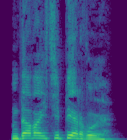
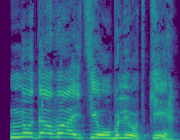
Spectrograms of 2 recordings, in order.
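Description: First: Said in the usual way. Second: High, loud furious yell. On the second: A narrator's reading. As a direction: yell a challenge at them. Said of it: "заорала она".

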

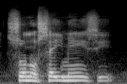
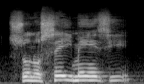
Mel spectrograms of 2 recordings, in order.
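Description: Both takes have the same delivery.

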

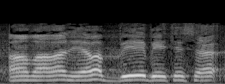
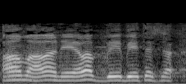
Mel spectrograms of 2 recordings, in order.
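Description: No difference in how they are said.

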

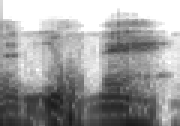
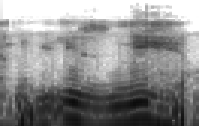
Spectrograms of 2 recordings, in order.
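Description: First: بإذنه ending in a slack "neh". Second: بإذنه ending in a pure "nih"; Arabic kasra. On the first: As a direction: let the nun's i in بإذنه slide to e. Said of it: "وليس بإذنه". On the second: Teacher repeats it correctly, Arabic kasra. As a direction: give بإذنه a true i on the nun. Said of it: "كسرا عربيا لا أعجميا". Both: Shown as a demonstration.

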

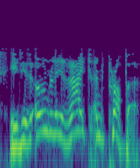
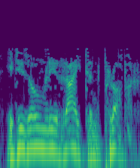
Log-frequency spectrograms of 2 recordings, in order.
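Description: First: High, insistent retort; pointed echo. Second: Said in the usual way. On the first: A narrator's reading. Young king echoes the priest's own words, pointedly high. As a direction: throw it back in a raised voice.

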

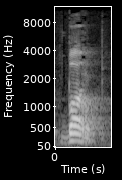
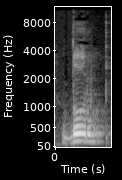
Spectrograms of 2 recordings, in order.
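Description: First: ضرب said darb, with an a; correct vowelling. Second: First ضرب said durb, with a u; wrong vowelling. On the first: Teacher correcting the mistake, ضرب properly voiced darb. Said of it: "وإنما تقول ضرب". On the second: Teacher warning what not to say, ضرب mispronounced as durb. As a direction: give the faulty ضرب as durb. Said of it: "لا تقل مثلًا". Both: Shown as a demonstration.

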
